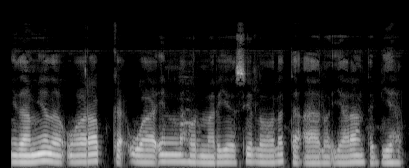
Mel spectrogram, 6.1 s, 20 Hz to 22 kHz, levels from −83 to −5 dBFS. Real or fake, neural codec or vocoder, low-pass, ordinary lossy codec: real; none; 14.4 kHz; MP3, 64 kbps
